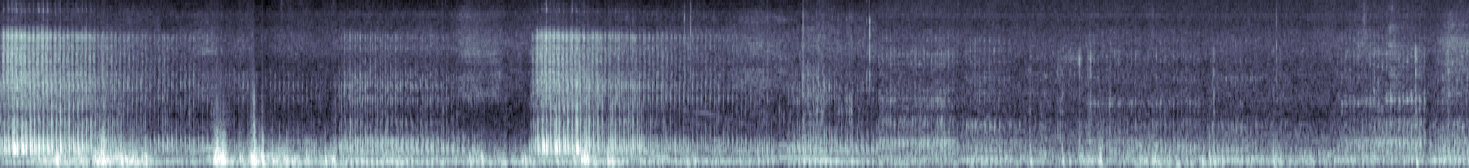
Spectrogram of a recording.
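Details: Cheetah purring: a low, rough, continuous rumble with fast pulses, louder in the first seconds with a few short bursts, then softer and steady toward the end.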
